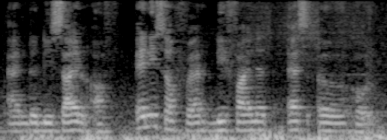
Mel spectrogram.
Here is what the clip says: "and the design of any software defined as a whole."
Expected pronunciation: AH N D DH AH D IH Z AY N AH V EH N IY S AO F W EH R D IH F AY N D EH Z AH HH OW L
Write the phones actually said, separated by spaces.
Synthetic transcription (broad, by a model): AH N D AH D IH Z AY N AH F EH N IY S AO F W EH R D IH F AY N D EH S AH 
